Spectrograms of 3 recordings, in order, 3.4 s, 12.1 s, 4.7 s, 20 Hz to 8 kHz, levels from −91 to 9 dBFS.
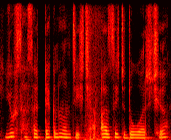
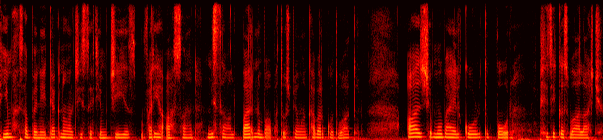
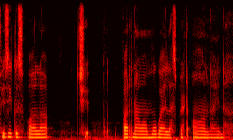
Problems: background sounds at intervals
